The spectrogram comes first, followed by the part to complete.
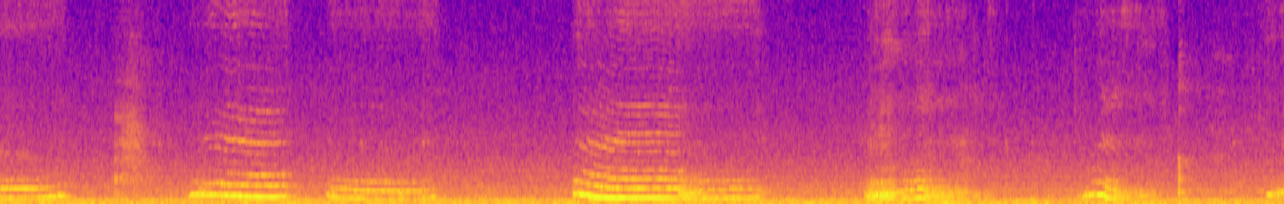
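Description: Small dog whining in about six drawn-out, high whines that fall in pitch, the longest about six seconds in. He is fretting over his ball, lost out of reach under the furniture.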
